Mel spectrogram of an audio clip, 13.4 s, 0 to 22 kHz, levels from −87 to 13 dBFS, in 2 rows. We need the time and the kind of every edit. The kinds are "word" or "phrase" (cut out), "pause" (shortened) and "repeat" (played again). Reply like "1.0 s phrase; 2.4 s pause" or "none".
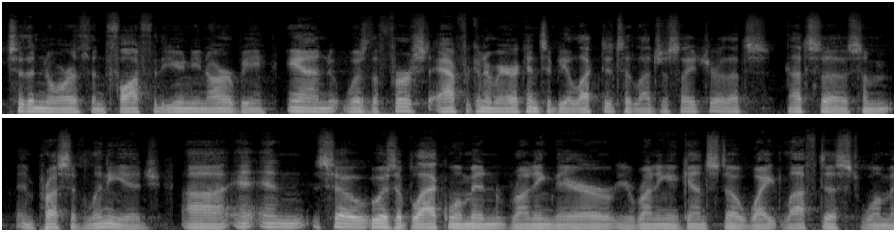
2.1 s pause; 4.7 s phrase; 5.8 s pause; 8.0 s pause; 9.5 s phrase

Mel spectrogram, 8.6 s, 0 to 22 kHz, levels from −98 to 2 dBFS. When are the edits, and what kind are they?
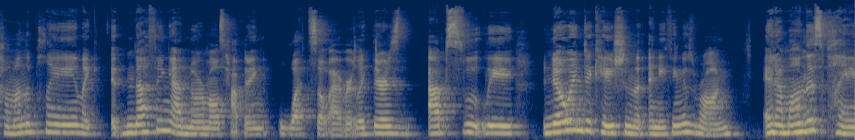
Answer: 7.5 s pause

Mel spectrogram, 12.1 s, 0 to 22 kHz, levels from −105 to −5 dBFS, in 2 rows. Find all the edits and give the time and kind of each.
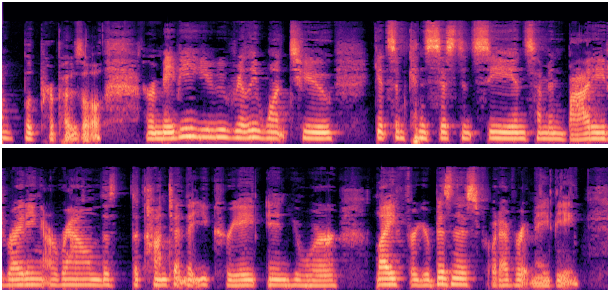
10.9 s word

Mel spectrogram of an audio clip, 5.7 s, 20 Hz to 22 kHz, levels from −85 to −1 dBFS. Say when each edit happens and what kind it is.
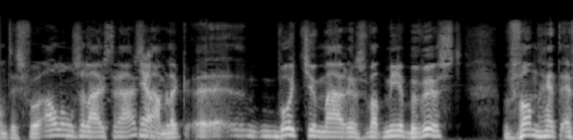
none

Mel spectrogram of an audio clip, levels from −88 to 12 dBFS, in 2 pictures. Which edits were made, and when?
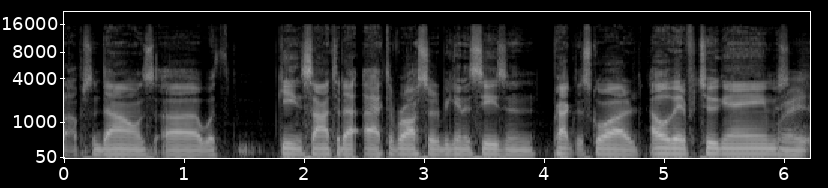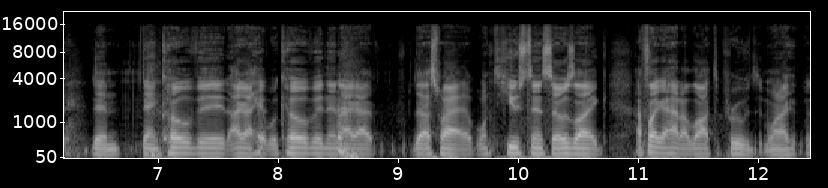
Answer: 4.8 s pause

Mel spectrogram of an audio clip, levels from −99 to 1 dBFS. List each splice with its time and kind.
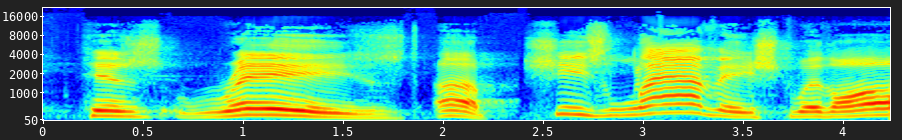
2.4 s pause

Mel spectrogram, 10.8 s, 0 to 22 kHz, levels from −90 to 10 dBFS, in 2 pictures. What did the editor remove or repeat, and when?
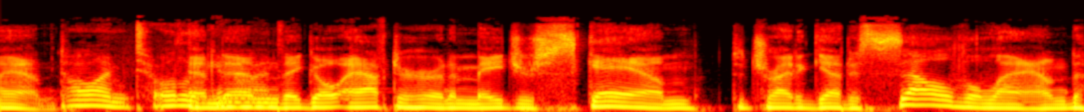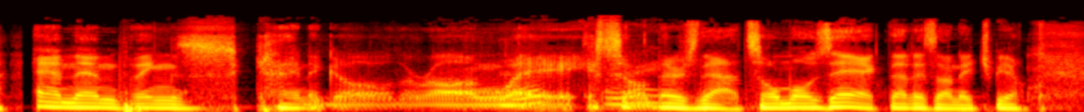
1.4 s word; 4.2 s word; 5.5 s pause

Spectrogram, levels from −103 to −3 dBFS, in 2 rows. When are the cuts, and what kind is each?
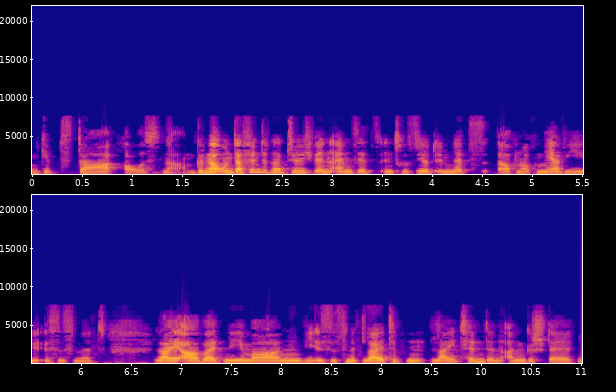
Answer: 2.4 s word; 3.2 s word; 5.3 s word

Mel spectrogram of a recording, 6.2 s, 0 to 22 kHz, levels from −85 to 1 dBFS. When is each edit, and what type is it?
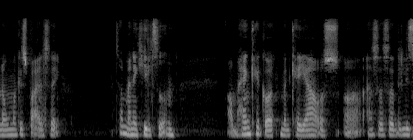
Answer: none

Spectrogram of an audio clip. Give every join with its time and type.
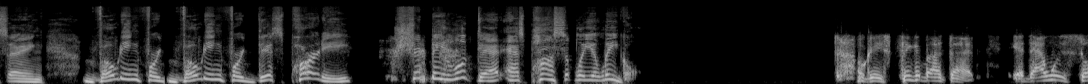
1.6 s repeat; 8.9 s word

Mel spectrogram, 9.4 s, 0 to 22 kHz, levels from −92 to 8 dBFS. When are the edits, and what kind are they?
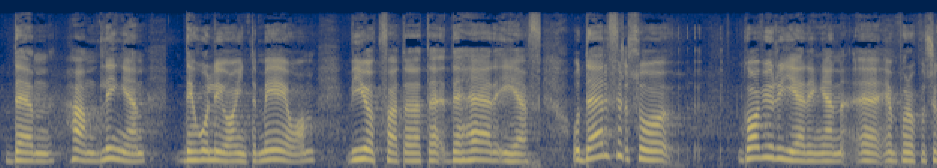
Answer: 1.7 s pause; 5.4 s word; 6.2 s word; 7.3 s pause

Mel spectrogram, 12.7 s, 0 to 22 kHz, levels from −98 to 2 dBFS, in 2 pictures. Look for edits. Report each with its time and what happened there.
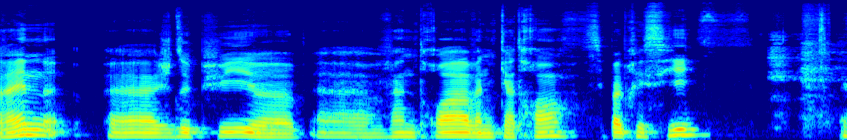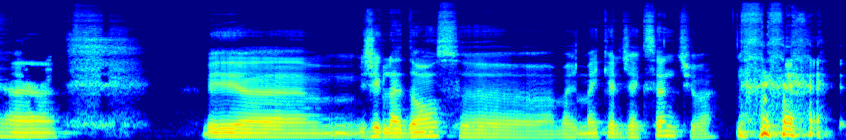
1.3 s word; 2.3 s pause; 4.7 s word; 9.2 s word; 10.7 s phrase

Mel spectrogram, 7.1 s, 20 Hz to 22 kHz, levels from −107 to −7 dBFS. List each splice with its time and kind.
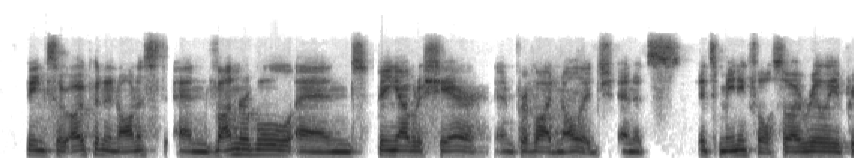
1.4 s word; 3.1 s pause; 4.1 s phrase

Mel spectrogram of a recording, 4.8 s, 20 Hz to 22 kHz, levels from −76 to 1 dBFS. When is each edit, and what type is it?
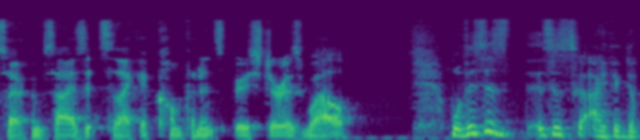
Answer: none

